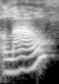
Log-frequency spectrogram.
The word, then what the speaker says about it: allow: So allow is going to have a schwa, second syllable stress, and the OW is going to say ow, like as in ow, that hurts.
